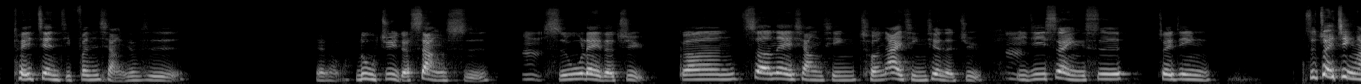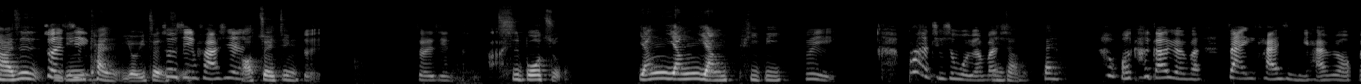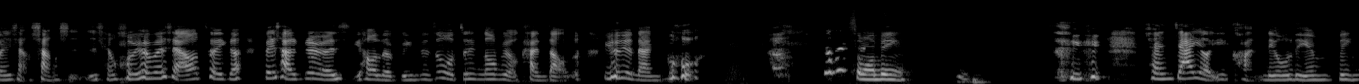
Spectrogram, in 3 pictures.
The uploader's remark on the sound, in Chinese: 笑聲猖狂請小心音量。超多去不掉的雜音。採用遠距錄音。努力改善音質問題中。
